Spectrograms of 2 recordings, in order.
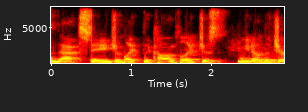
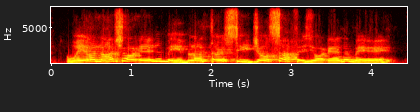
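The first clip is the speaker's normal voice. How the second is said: high, cartoonish comic-book German accent; 9 semitones higher than usual. Mimicking propaganda aimed at the Red Army, in a comic-book German accent. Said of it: "comic booky, like German accent".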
